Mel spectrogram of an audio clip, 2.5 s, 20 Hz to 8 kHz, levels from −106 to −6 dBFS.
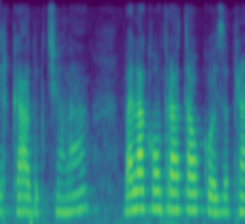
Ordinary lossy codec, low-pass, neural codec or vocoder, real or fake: none; 7.2 kHz; none; real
